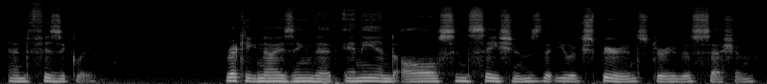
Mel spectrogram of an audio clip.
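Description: A man leading a guided relaxation as a podcast host, soothing and deliberate in his measured phrasing. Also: mid-range voice, a little mellow.

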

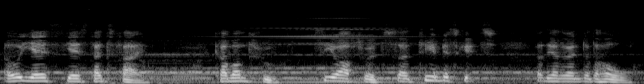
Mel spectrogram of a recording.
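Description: A man playing a polite, fussy, reassuring caretaker in an audio drama, halting and often repeating himself. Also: medium pitch, lively intonation, close to an everyday voice. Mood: gentle, reassuring. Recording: muffled sound with prominent music. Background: music.

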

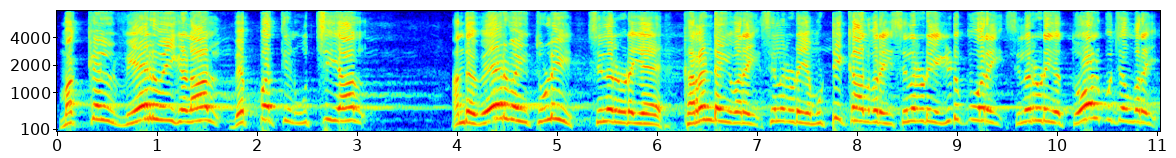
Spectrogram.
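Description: Man preaching like a thundering orator, really high pitched, slow deliberate pace, forceful short phrases. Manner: forceful, declamatory, rhetorical build-up in short phrases.

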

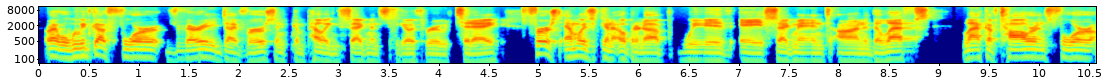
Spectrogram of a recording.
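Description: A man hosting a podcast, giving a brisk, upbeat scripted opening to the episode. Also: low-pitched. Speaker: podcast host. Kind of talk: show introduction.

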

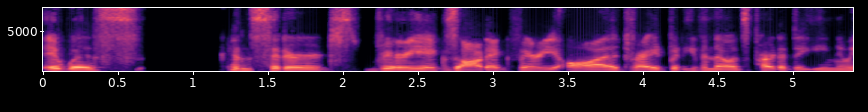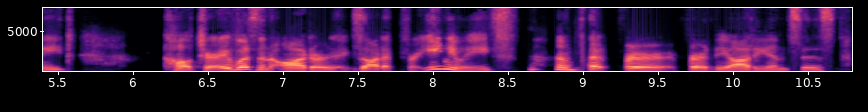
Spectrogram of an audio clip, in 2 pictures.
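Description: A middle-aged woman from Canada, a throat singer chatting as a guest in an interview, lively and quick to laugh. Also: fairly low pitch, no echo. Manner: lively storyteller, laughs often. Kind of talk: casual interview chat.

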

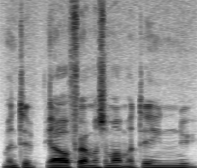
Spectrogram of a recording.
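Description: A man's voice: medium pitch, monotone, creaky, mellow. A man chatting casually on a podcast in short, colloquial remarks. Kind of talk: casual chat.

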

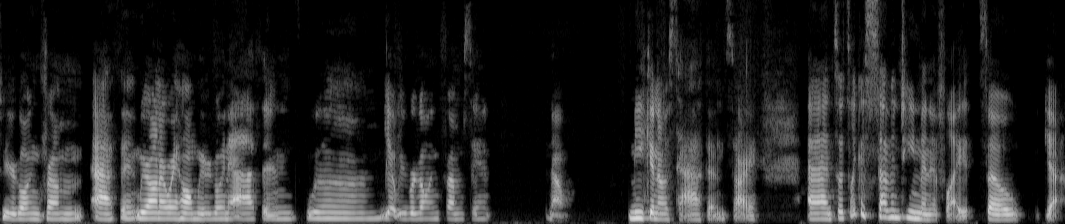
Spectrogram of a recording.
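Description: A woman's voice: medium pitch, no room sound. A young woman chats on a podcast, telling a story with loads of fillers and playing out what everyone said. Her voice sits mid-height. The sound is dry and close to the mic. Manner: chatty, animated, lots of "like", acts out quoted voices. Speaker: podcast co-host. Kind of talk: casual chat, storytelling.

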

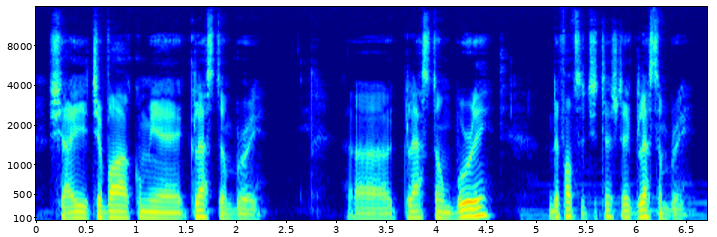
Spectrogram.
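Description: Male podcast host, very low voice, casual solo talk, demonstrates pronunciation by repetition, faint music under. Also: a little mellow. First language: Romanian. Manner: explains, repeats words to demonstrate pronunciation.

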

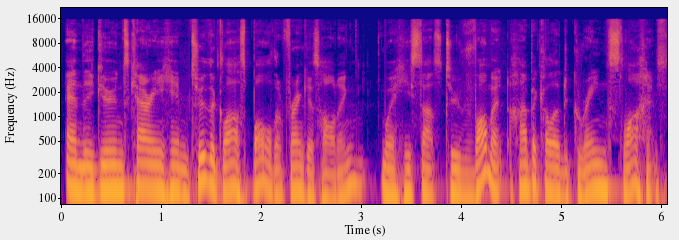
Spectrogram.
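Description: A man's voice: medium pitch, normal speed, dark tone. A man co-hosting a podcast, recapping a film in casual chat with dry jokes and frequent chuckles. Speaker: podcast co-host. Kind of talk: casual movie-review chat.

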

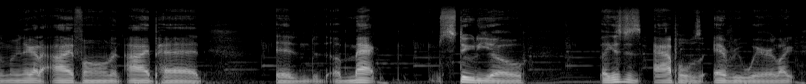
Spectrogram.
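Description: In a dry, echo-free recording, a low-pitched man hosts a podcast Q&A, reading out questions and answering them casually. His replies meander as he thinks aloud, leaning heavily on filler like "like" and "you know."

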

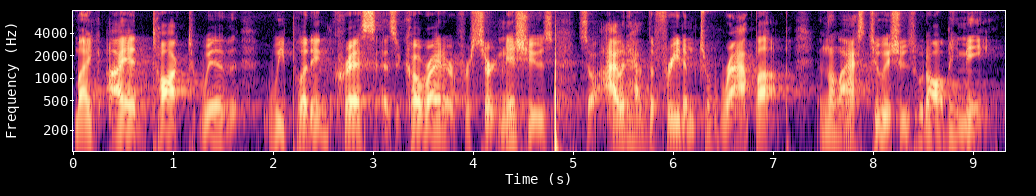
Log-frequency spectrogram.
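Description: A man, a comic book writer, telling casual anecdotes in an interview, animated, acting out quoted dialogue and swearing freely. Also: on the low side, normal speed, gravelly, hardly any pauses, long reverb tail, a little hiss or hum.

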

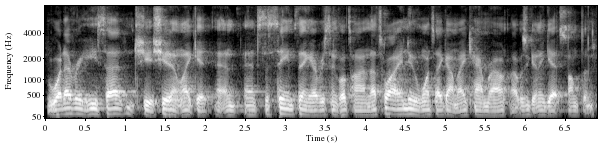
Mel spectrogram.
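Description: Man through a deep voice disguiser. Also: steady tone, fast, reverberant, low-quality recording. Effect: voice disguise filter making the voice deep. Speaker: caller, anonymous insider source. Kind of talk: casual call-in account. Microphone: online audio call.

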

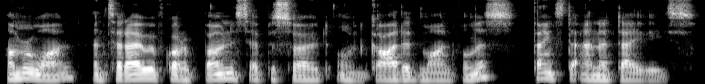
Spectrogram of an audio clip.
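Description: A man hosts a podcast, reading a scripted introduction. His voice sits on the low side and has a bright, forward edge. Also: moderate pace. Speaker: podcast host.

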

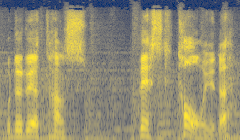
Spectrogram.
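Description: A man's voice: on the high side, over music. En man som berättar som spelledare i ett rollspel, livligt och vardagligt med mycket utfyllnadsord. Rösten är ganska ljus för en man, och svag musik hörs i bakgrunden. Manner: animated, many fillers. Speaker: game master. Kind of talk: casual role-play narration.

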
